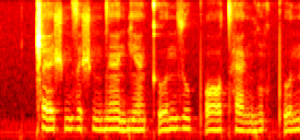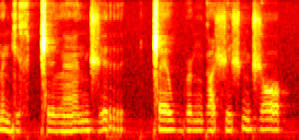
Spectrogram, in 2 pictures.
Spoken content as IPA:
ǁ ɛ ʃ n z ə ʃ n d ɛ̃ ɡʲ æ̃ kʼ ʊ n z u pʼ ɔ tʰ æ ŋ ɡ ũ x pʼ ʊ n ə̃ ɡʲ ɛ x ǁ ɪ l æ̃ n d͡ʒ ɪ r | ǁ ɛ w b ə˞ ŋ ɡ ɑ ʃ ɪ ʃ n d͡ʒ ɔ

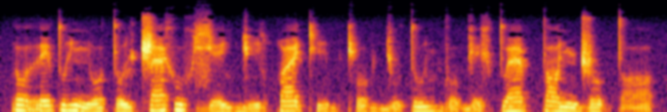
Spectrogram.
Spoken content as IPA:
ɾ o˥˧ r e˦˥ tʷ i˦˥ ɲ o˩˧ t o˩˧ ʎ ʈ͡ʂ æ˦˥ x u˥˧ x ʑ e˩˧ ʎ ɡ i˩˧ ʎ qʷ æ˦˥ cʰ i˩˧ b cʰ o˩˧ ɡ ɟ u˩˧ t u˦˥ ʎ ɡ o˩˧ ɡ e˩˧ x tʷ æ˦˥ p t ɒ˥˧ ɲ ɖ͡ʐ o˥˧ b t ɒ˩˧

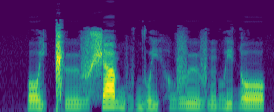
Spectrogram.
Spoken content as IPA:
o˨ j ǁʰ ʉː˨ v ʃ a˦ b o̤˨ d̪ u˨ j h o̤˦ v ʉː˦˨ v n̪ o̤˦ j ɗ o˦

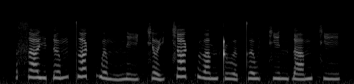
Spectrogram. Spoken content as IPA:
s a˧ j ɗ ə˧˥ m t̪ a˦˥ k̚ w ə˨˩ m n i˨˩˦ c ə˨˩˦ j c a˦˥ k̚ v a˧ m ʈ u˨˩ ə̯ t̪ ə˧ w c i˧ n ɗ a˧˥ m c i˧

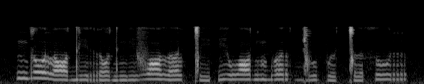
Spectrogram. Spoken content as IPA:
n d o˥ l ɔ˩ d i˩ r o˩ d ŋ i˩ v ɔ˥ ð ɤ˧ l ǀ i˩ ʔ i˥ w ɔ˥ d m b ɤ˥ r ɡ͡ǀ u˧ p ɯ˩ ǀ ɯ˩ θ u˥ r

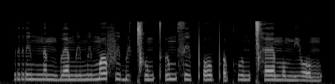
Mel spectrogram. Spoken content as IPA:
r i m n ɛ m b ɛ m i m i m ʌ f i b e ǀʰ u m tʼ ɯ m s i pʼ o pʼ ʌ kʷʰ i m ǀʰ ɛ m o m j o m

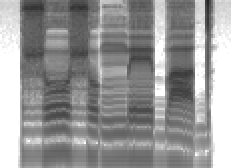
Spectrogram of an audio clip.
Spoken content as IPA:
ɮ o ɮ o ŋ͡m e b a d

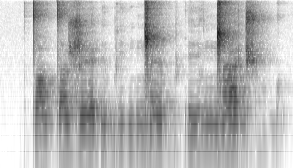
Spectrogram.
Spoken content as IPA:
tˤ œ l tˤ ɛ ʐ ɛ ʔ i b i ɡ ŋ͡ǁ ɛ b | ɾ i l ŋ͡ǁ a d͡ʒ ɔ̤ ɡ

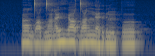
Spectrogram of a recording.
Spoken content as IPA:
ɐ̃˧ dˤ ɐ˨ dˤ ĩ˧ ɾ ɨ˦ ɦ ʉ˦˨ dˤ i˦ n ɐ˨˦ r ũ˨ p o˦

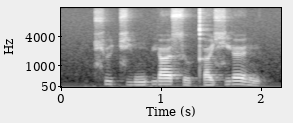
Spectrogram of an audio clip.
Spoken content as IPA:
t͡ɕʰ y˥˩ t͡ɕ i˧˥ ŋ p j ä˥ s ɹ̩˨˩ kʰ ä˥˧ ɕ j ɛ˥˩ n

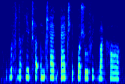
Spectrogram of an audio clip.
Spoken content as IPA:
ɓ ʊ f d ʌ x i ʈʰ ʌ ʔ ʊ m ʈʰ æ ɡ ʔ æ t͡ʃʼ ɪ k͡p ɔ ʃ u f i ɡ͡b ɑ ɡ h ɔ

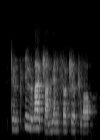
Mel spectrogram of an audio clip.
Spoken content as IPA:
t̪ y˧˥ n pʰ i˥˧ n ɻ w a˥˩ ɪ̯ ʈ͡ʂ ä˧˥ n̪ ɥ ɛ˥˩ n s ɤ˥ ʈ͡ʂ ɻ̩˥˩ ʈ͡ʂ w ɔ˥

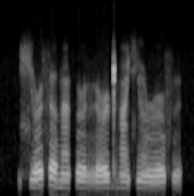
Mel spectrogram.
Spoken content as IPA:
ɕ ə˞ s ə ð ã θ ə˞ r ə˞ ɖʱ ã ɕ ə̃ ɹ ə˞ f ʏ

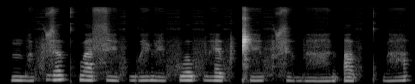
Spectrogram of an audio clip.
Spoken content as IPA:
m b a̤ xʷ z ə kʷʰ a s ɛ̤ xʷ ɡʷ ɛ̤ ɳ ɛ̤ xʷ ɤ xʷ ɦ ɛ xʷ ǁ ɛ̤ xʷ s ə̤ bʱ a̤ ɳ ʔ a xʷ kʷʰ a̤

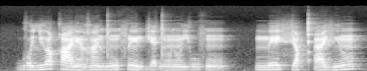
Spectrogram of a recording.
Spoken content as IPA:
ɡ o lʲ u q æ ɾ ẽ ʁ æ̃ d ũ f ẽ bʲ æ d õ ɾ õ j u f ũ | m e fʲ o qʼ e vʲ õ

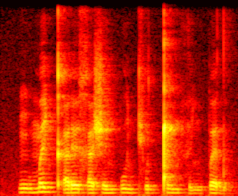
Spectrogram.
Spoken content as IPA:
ŋ ṳ m ɛ ʎ kʼ æ ɾ e x æ ʃ ɛ̤ ʎ p u ʎ cʰ u d ǃ ṳ ʎ h ɛ̤ ʎ ṳ p ɛ d

